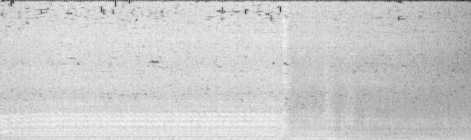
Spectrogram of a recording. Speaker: we can see the same symptom where the engine will roll on the starter but it will not start and the fuel stop solenoid is staying in the stop position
